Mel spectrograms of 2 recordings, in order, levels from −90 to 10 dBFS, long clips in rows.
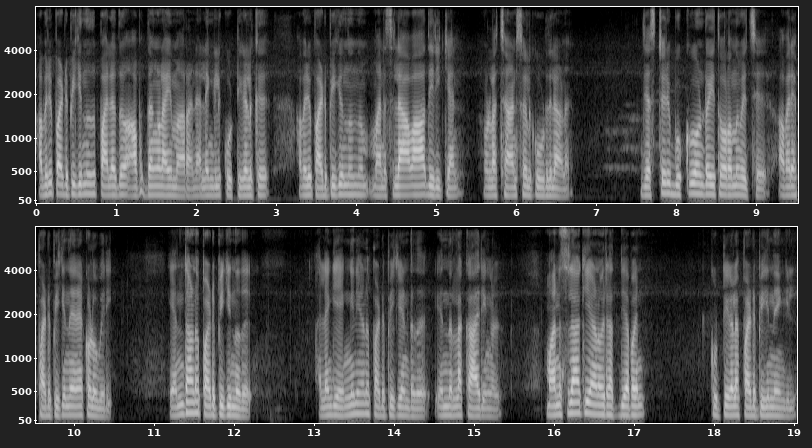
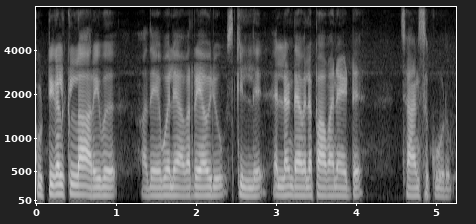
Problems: none marked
